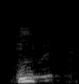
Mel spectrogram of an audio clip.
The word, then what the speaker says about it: Inuit: She was a new Hewitt, or how do you say the last name? – Inuit? – Yeah.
